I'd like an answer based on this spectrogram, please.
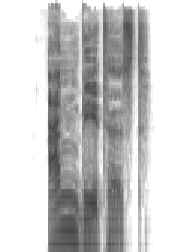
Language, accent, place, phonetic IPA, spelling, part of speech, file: German, Germany, Berlin, [ˈanˌbeːtəst], anbetest, verb, De-anbetest.ogg
- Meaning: inflection of anbeten: 1. second-person singular dependent present 2. second-person singular dependent subjunctive I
